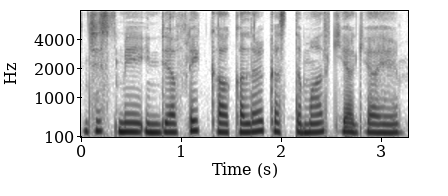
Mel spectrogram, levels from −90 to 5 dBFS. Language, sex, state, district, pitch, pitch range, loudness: Hindi, female, Arunachal Pradesh, Papum Pare, 205 Hz, 200-220 Hz, -15 LUFS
